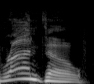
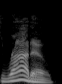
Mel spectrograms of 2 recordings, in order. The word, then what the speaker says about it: Rado: Rado, because I always call him Rondo, because I don't really pay that much attention, but it's Rado.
